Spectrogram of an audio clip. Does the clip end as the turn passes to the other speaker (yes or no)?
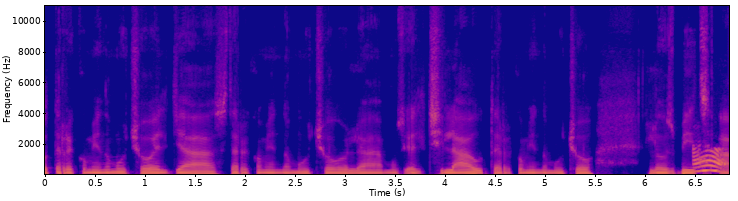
yes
